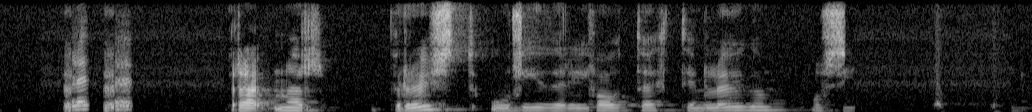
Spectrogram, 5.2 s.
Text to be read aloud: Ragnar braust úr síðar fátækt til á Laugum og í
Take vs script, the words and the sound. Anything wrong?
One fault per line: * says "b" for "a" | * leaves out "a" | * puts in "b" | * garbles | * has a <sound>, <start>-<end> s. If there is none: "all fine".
* has a laugh, 0.3-0.7 s
* has a whoosh, 4.7-5.0 s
